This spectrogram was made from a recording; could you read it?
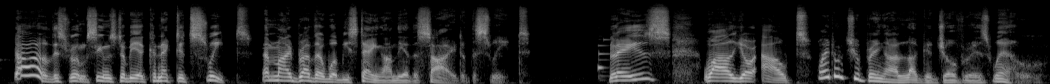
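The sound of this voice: Using a put-on character voice, a man talks at a moderate pace. His tone is fairly bright, with very wide pitch swings. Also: medium pitch for a man, very clean recording, silent background.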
